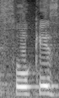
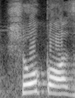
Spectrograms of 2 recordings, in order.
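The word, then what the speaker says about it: show cause: है, वो बोलते हैं शोकेस नोटिस, शोकेस नोटिस बोल देते हैं। तो मैं आपको क्लियर कर दूं, उसका राइट प्रोनाउंसिएशन दोस्तों जो होता है वो होता है शो कॉज नोटिस।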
